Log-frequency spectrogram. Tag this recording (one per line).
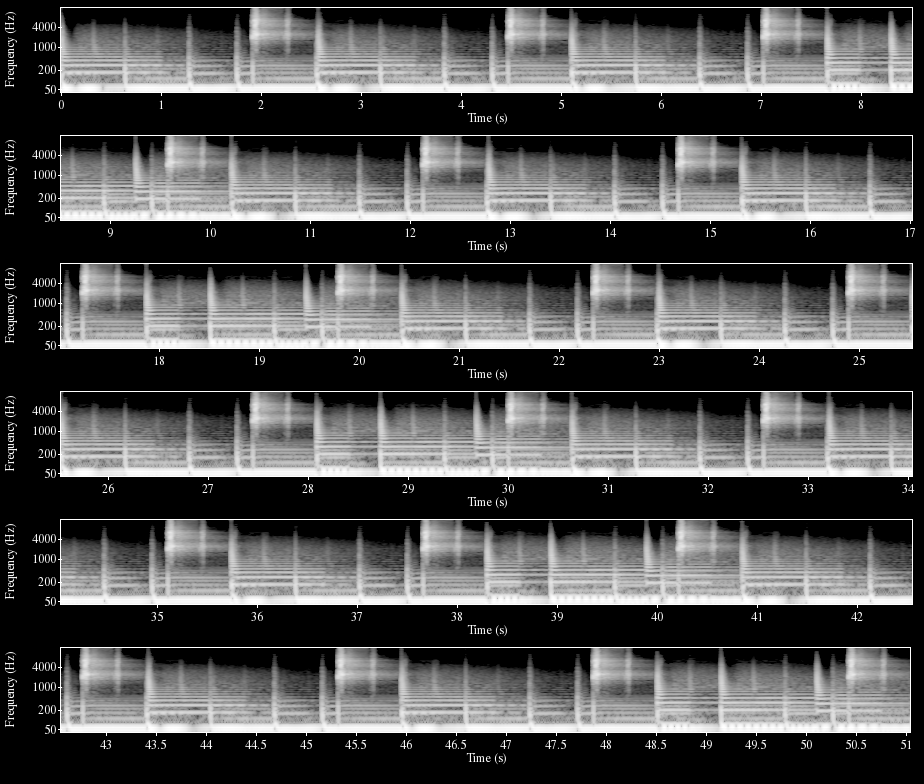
drums
original
Loud
dance
hiphop
beat
rap
music
hip
claps
track
trip
loop
synth
beats
hop
frankunjay
Bass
